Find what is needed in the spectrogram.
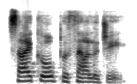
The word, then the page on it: Psychopathology: Indian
